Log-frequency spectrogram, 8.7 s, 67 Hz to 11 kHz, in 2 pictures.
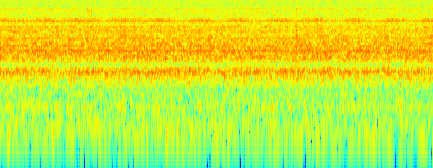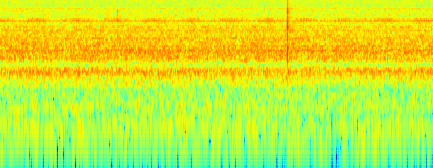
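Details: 1971 JCPenney 1758 solid-state stereo, right channel: steady, even rushing hiss with no rhythm, unchanged throughout; noise traced to transistor TR20 collector area (C142/R110), emitter and base quiet; culprit not yet confirmed.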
